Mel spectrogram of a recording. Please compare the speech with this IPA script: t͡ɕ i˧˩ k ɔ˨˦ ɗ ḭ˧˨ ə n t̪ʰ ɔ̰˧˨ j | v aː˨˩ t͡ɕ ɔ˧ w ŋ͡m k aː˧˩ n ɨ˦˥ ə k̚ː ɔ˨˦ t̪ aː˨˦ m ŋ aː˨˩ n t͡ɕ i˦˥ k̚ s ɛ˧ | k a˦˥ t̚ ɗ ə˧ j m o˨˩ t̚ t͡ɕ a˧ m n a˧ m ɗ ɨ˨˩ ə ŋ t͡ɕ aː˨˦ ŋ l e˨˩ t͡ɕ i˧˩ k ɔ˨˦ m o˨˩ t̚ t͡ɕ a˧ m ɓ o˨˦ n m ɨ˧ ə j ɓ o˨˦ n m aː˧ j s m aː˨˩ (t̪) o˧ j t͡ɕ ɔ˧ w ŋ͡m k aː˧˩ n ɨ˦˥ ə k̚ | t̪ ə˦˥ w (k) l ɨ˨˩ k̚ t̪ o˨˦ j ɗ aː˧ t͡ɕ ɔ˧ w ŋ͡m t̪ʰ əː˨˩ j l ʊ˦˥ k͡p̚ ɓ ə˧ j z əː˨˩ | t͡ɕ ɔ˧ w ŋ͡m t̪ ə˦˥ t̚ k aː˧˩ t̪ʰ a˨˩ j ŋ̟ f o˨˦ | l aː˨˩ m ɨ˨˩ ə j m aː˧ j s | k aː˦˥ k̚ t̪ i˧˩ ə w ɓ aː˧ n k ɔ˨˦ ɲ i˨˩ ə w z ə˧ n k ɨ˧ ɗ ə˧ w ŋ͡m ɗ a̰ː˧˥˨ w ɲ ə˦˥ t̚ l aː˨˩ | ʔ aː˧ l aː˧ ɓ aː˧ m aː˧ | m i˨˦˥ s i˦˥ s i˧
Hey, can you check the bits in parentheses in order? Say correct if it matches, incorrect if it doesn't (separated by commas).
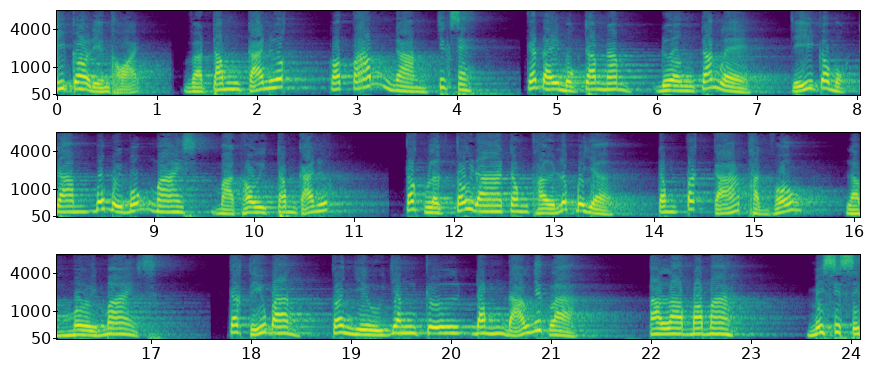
incorrect, incorrect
